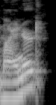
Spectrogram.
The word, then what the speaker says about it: Minard: My name is Dr. Matt Minard, pronounced by nerd, rightfully so, and I am honored to be your host.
